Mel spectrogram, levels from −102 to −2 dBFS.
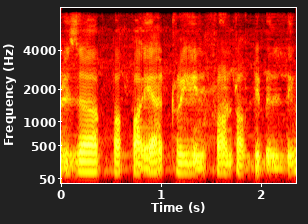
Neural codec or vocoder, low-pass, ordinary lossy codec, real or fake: vocoder, 22.05 kHz, 80 mel bands, HiFi-GAN; 7.2 kHz; none; fake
